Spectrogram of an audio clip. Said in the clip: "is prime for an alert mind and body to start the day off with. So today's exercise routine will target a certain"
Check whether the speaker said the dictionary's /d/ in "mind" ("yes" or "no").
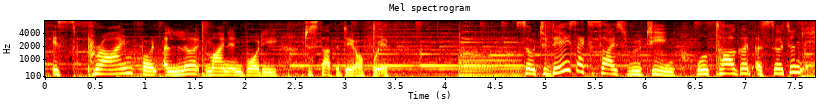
no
